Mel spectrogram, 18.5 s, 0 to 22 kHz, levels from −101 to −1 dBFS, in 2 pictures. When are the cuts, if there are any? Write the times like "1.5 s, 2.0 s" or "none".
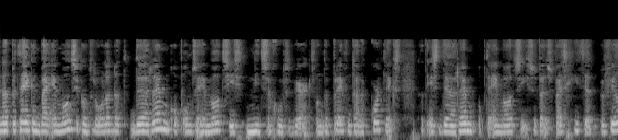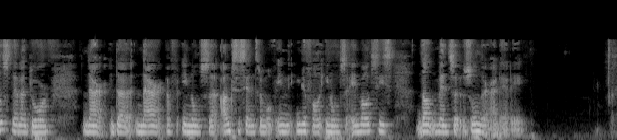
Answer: none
